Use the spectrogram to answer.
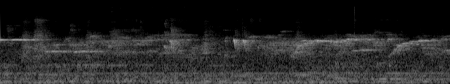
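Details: Canary singing at home: varied whistled notes, short trills and several rising slurred sweeps, with a faint hum in the background.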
